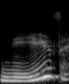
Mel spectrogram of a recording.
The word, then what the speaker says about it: Niamh: So my name is pronounced Neve, even though it's spelled NIAMH.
